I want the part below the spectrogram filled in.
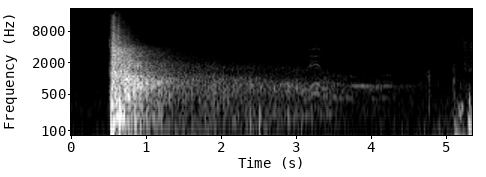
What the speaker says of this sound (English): we're gonna shoot this thing, and I think it's gonna be fun because I like to shoot stuff, and I've never shot a computer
